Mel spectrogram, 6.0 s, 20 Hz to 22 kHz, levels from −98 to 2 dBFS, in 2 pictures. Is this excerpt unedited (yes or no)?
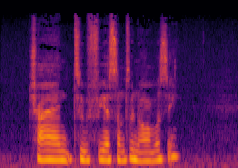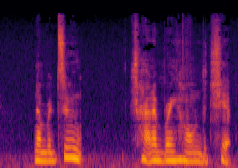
no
